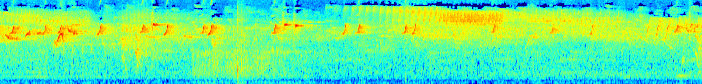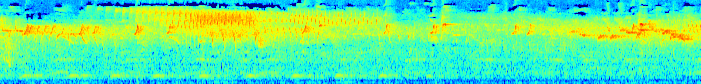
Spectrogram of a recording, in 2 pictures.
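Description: Birdsong: many small birds chirping and calling in quick short notes, over a high hissing chorus that swells and fades every several seconds.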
